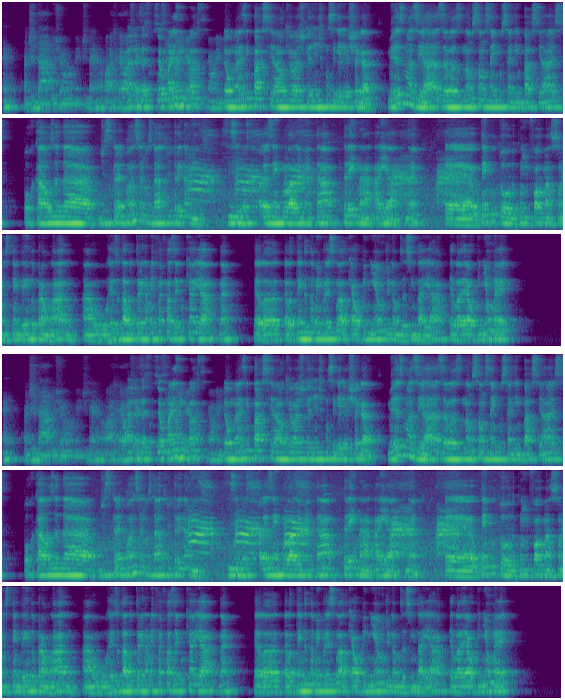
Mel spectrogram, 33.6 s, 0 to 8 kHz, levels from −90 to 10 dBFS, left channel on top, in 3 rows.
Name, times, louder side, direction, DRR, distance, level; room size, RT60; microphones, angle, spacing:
voice 1, 0.0-4.5 15.6-16.1, left 1 dB, 65° left, -4 dB, 1.5 m, -30 dB
voice 2, 2.5-3.9 4.4-7.4 7.7-11.2 11.7-15.3 15.8-19.6 20.1-27.0 27.5-32.5, left 1 dB, 5° right, 2 dB, 1.1 m, -23 dB
Crow, 13.0-21.5, right 6 dB, 65° right, 0.9 m, -27 dB
9.6 x 6.9 x 2.9 m, 0.64 s
head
